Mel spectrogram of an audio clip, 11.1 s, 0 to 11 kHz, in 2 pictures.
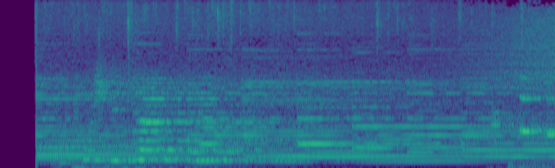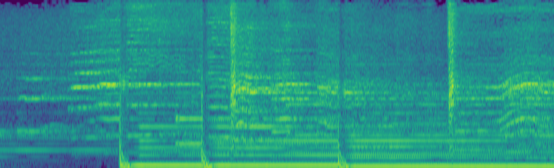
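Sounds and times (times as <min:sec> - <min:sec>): slow soft music: 0:00.4 - 0:11.0.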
